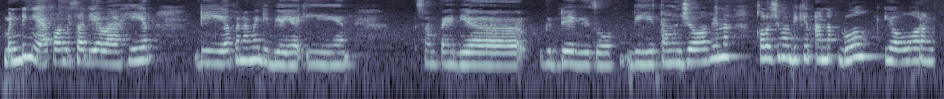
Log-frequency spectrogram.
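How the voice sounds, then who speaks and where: A woman's voice: a little high, level tone, normal speed, darkish tone, slight background noise. A woman chatting casually, sharing gossip in a sympathetic tone.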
